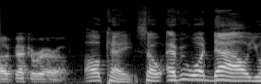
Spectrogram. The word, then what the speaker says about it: Pecoraro: All right, it's Pecoraro. Okay, so everyone now, you have the correct pronunciation of his name.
